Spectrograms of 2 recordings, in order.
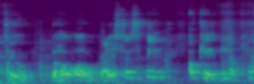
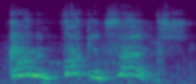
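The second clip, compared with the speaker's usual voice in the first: slow emphatic catchphrase; 7 semitones higher, 3 dB quieter, much slower than usual. Real, not acted. Repeats catchphrase, drawn out.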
